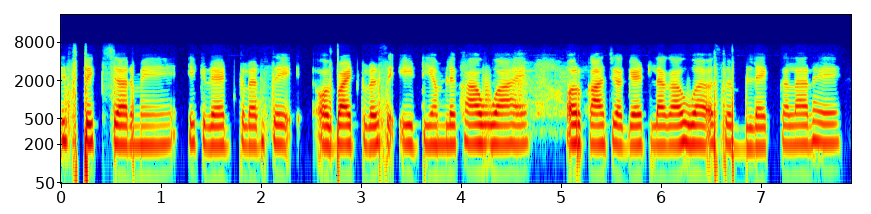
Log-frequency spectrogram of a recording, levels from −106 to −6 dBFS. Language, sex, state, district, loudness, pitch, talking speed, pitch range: Hindi, female, Chhattisgarh, Jashpur, -19 LUFS, 200 Hz, 195 wpm, 195-205 Hz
